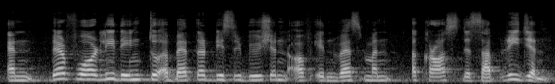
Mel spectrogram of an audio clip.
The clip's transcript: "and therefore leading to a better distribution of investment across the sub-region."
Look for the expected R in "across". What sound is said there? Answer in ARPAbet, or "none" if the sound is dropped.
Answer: R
